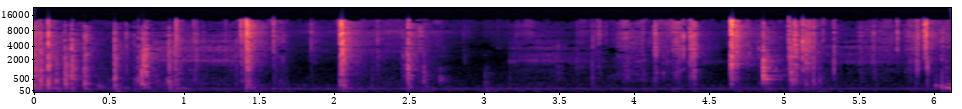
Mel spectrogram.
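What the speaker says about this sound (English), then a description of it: "As you feed through, you're going to hear some clicking, but it's going to be okay." Paper feeds through a die-cutting machine during a stamping craft class, giving a series of sharp, irregular clicks and rattles close up over a steady low hum.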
